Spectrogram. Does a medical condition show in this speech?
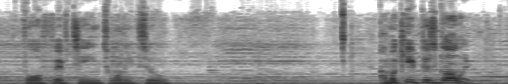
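No.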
